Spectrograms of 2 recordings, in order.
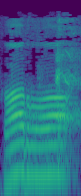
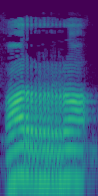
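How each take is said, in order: First: The r is rolled only briefly. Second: The r is rolled long and exaggerated. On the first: The speaker calls it right. "Tapi cukup" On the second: The speaker calls it wrong. "Huruf ra yang ditasydid jangan berlebihan. Qarra. Jangan ya"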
